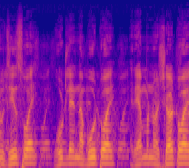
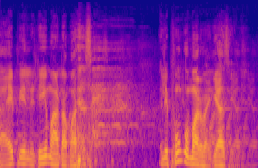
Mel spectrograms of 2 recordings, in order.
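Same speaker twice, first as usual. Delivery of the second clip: loud punchline; 3 semitones lower, 6 dB louder than usual. Real, not acted. Punchline shouted to crowd.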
